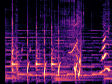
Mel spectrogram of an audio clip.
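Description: Bright children's intro jingle: music with a string of quick bubbly pops about three a second, each with a short upward sweep, and a rising whistle-like glide near the end.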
